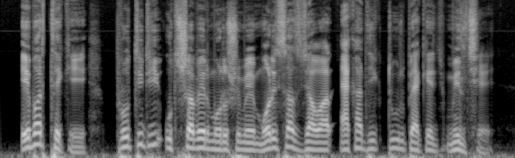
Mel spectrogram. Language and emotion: Bengali, neutral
